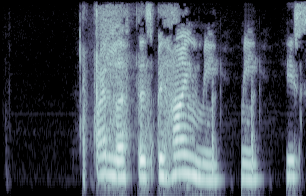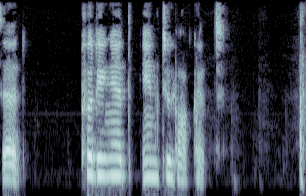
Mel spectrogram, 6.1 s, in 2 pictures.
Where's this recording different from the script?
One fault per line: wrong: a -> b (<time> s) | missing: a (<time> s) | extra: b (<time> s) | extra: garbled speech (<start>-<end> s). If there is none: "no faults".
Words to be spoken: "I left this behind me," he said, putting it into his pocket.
extra: me (2.4 s)
missing: his (4.8 s)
